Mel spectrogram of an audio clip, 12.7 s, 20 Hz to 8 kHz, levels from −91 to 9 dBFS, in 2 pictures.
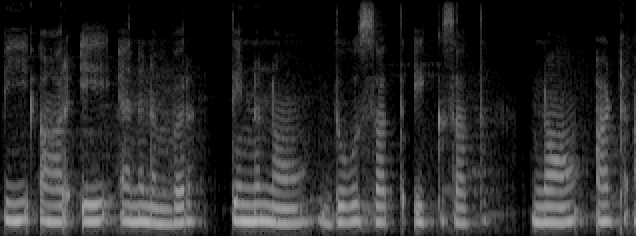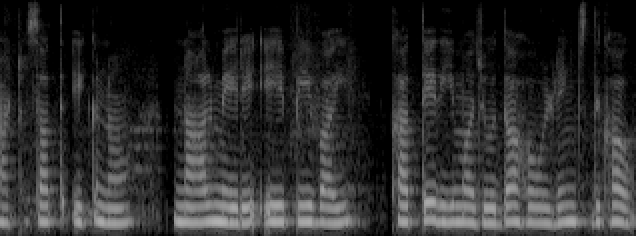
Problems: continuous background conversations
